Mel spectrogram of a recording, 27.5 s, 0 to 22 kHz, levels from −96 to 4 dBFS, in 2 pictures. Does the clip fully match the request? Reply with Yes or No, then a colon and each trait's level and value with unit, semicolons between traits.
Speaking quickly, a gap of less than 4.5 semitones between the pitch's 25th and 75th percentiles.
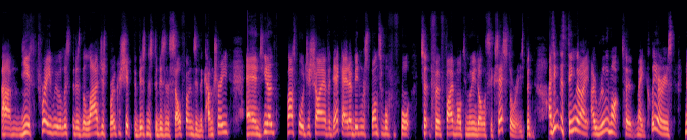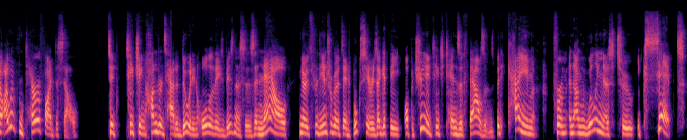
No: fast, 220 wpm; average, 4.9 semitones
